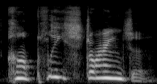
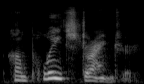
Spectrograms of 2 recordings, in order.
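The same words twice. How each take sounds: First: Louder, higher and slow with amazement; emphatic exclaim. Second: Said in the usual way. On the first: Real, not acted. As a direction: hammer home the disbelief. Emphatic repeat of the story's point.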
